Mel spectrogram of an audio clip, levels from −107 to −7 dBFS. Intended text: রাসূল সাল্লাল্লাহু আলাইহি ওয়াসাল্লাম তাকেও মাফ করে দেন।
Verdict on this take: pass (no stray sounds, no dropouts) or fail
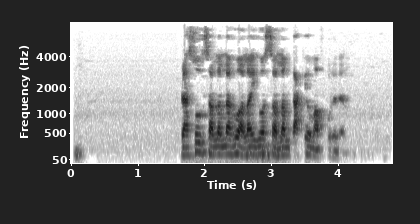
pass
